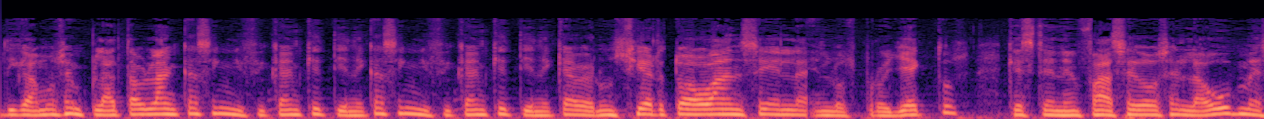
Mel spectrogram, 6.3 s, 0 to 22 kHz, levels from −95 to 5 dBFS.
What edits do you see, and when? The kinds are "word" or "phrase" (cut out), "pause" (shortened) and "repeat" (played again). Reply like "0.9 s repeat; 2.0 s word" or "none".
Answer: 1.8 s repeat; 4.0 s word; 5.0 s pause

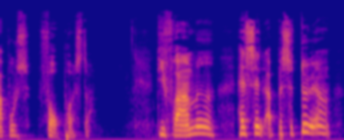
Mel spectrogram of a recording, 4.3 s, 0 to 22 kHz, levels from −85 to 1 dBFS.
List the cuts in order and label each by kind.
none

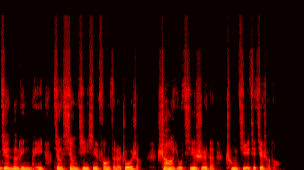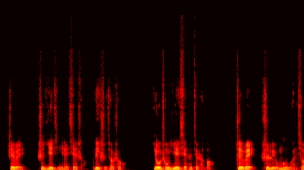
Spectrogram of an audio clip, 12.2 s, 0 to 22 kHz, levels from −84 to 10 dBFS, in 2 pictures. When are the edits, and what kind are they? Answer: 5.7 s pause; 7.9 s pause; 10.4 s pause

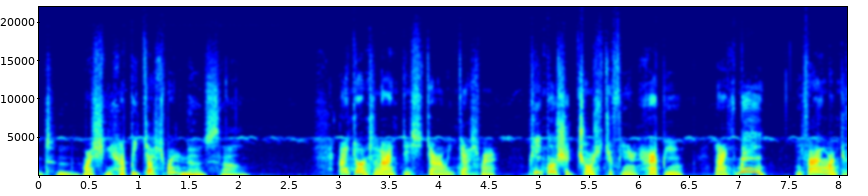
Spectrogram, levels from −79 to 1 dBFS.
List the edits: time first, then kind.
4.8 s pause

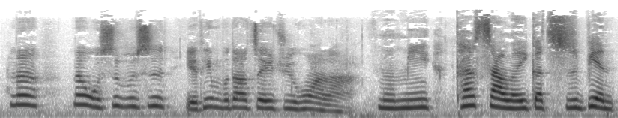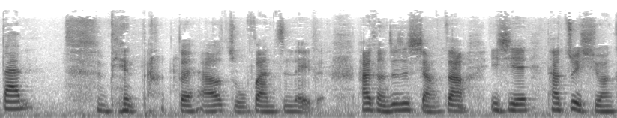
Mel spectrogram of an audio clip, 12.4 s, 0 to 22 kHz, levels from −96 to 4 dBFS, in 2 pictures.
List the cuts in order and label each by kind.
none

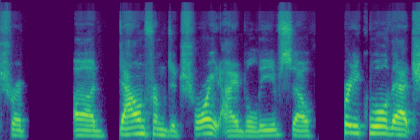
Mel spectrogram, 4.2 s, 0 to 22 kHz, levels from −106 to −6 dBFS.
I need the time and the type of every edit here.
none

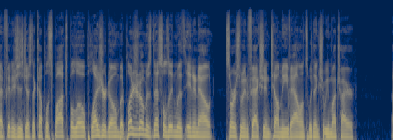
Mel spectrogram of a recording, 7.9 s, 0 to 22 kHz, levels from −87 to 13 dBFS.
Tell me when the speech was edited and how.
4.5 s word; 5.4 s word; 5.8 s word; 6.3 s word

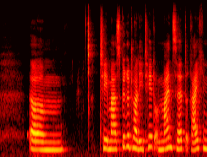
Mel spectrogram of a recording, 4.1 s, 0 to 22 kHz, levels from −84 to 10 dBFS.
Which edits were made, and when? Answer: none

